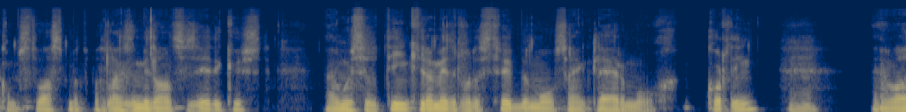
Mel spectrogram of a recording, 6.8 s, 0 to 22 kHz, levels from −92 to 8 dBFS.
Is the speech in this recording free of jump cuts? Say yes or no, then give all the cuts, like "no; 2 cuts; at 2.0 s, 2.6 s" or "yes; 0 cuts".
no; 1 cut; at 5.5 s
